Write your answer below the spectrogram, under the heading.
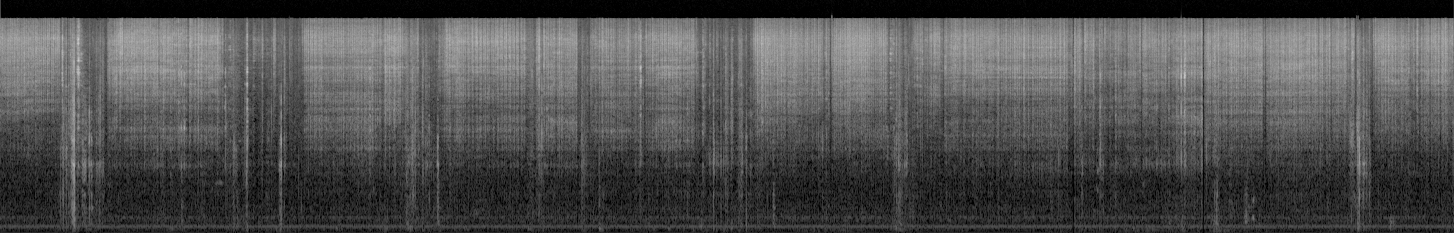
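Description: Small bristle brush scrubbing the metal body and chassis parts of a model ambulance in soapy water, a hissing scrub that comes in stretches with short pauses. There are a few sharp clicks along the way.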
